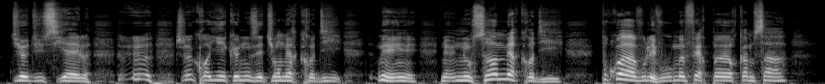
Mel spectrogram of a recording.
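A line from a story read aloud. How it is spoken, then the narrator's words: Sobbing shrilly, face in arms. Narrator (French): Il laissa tomber son visage sur ses bras et se mit à sangloter d'une façon aiguë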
